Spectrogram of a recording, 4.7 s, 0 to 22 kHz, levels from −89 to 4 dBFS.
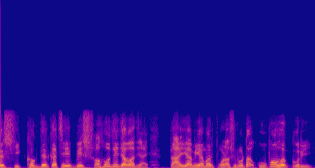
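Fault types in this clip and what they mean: Nothing stood out on listening to this recording.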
